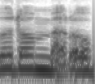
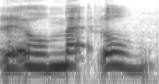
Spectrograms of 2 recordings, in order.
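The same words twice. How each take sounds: First: It is said in the speaker's normal accent. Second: It is said in a put-on British accent.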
